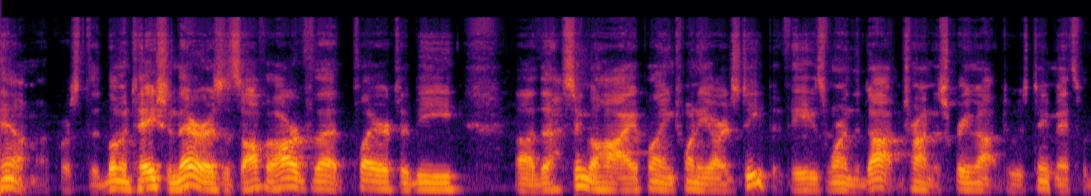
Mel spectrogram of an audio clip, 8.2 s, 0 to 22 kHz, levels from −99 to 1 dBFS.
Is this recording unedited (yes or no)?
yes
